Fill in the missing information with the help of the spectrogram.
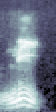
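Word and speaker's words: -ly: or yeah in English is always pronounced Lee this yeah okay Lee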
